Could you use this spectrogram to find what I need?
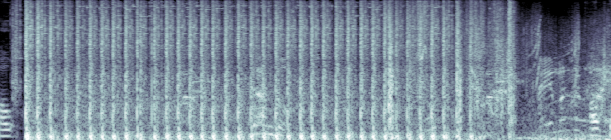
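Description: A rifle fires in a fast, steady burst of loud shots.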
